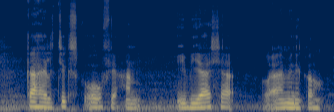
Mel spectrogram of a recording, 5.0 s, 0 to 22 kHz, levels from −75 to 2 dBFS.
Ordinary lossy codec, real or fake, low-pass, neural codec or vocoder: none; fake; none; vocoder, 44.1 kHz, 128 mel bands every 512 samples, BigVGAN v2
